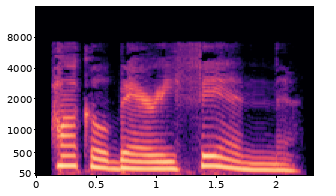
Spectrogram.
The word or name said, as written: Huckleberry Finn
